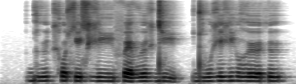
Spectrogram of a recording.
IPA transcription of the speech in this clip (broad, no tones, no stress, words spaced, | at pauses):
ɡʱʉt͡ʃʰo sis ʒiː fɛvøːʒdiː | dʱuʒeʒiːʊ̯ ɣøːθʉ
